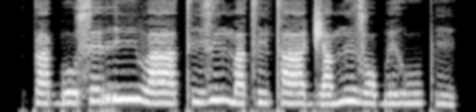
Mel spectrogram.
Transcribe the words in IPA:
k a˨ ɡ͡b o˨ s ɪ˦ r iː˦ β aː˨ tʰ i˨ z ĩ˦ m a˨ t͡s ĩ˨ tʰ aː˨ d͡ʒ a˨ m ĩ˦ z ɔ˨ b e˨ ɣ uː˨ pʰ i˨

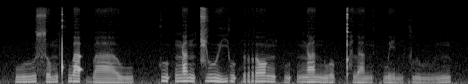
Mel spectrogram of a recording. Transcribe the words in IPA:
w uː˦˥ s o˦˥ m kʰ w a˥˩ ʔ b aː˧ w | k u˥˩ ʔ ŋ a˥˩ n t͡ɕ uː˥˩ j u˥˩ ʔ r ɔː˥˩ ŋ p u˨˩ ʔ ŋ a˥˩ n w o˦˥ k̚ pʰ l a˧ n k w e˨˩ n k l u˩˦ n

